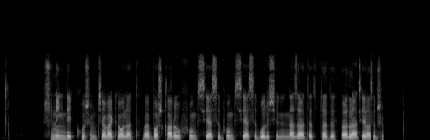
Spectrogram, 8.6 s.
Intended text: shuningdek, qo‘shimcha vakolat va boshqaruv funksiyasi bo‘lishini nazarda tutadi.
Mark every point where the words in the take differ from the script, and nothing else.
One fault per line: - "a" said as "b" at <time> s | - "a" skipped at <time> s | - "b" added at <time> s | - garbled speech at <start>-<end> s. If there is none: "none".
- "funksiyasi" added at 4.5 s
- garbled speech at 6.8-7.7 s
